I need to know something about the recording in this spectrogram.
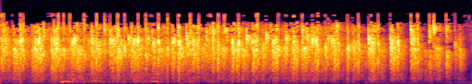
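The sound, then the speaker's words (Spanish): An audience applauds steadily for about seven seconds, a dense, loud wash of many hands clapping at once, with a faint murmur of voices underneath. “Y pues quiero también pedir, por favor, un aplauso para todos los que me estáis acompañando.”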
